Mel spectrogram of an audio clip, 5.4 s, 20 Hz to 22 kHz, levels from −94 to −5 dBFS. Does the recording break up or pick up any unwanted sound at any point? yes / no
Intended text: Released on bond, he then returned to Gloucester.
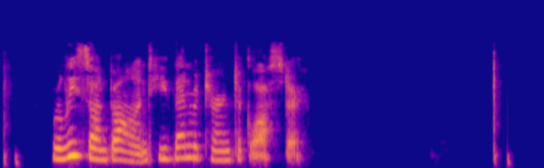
no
